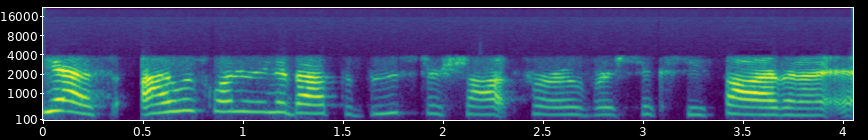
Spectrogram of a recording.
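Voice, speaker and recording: Pitch varies in an ordinary way as the speaker keeps a moderate pace. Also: woman. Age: 60s. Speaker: caller. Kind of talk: call-in question.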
